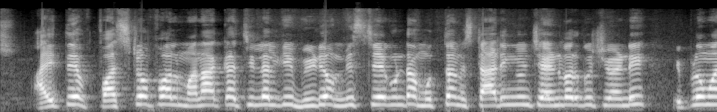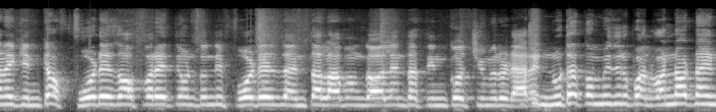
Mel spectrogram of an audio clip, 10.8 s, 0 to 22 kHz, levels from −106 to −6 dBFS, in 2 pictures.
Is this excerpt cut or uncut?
cut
